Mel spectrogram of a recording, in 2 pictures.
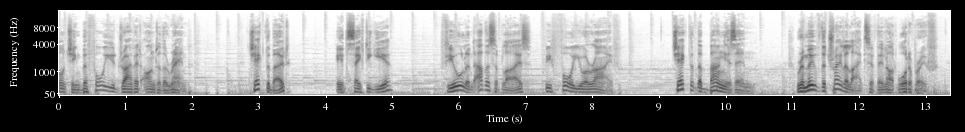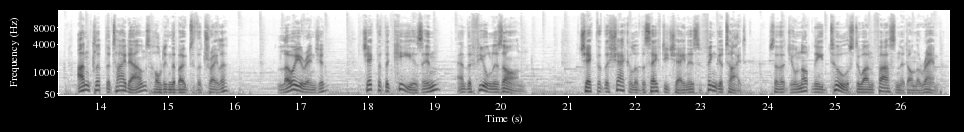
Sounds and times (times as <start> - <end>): Speech: 0.0 - 2.0, 2.9 - 3.5, 4.1 - 5.0, 5.8 - 8.4, 9.2 - 10.4, 11.0 - 15.9, 16.6 - 20.4, 21.2 - 26.6
Music: 0.0 - 26.7.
